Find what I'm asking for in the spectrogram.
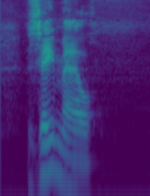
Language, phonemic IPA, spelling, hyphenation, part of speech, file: Dutch, /ˈzeː.mɛi̯l/, zeemijl, zee‧mijl, noun, Nl-zeemijl.ogg
- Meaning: nautical mile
